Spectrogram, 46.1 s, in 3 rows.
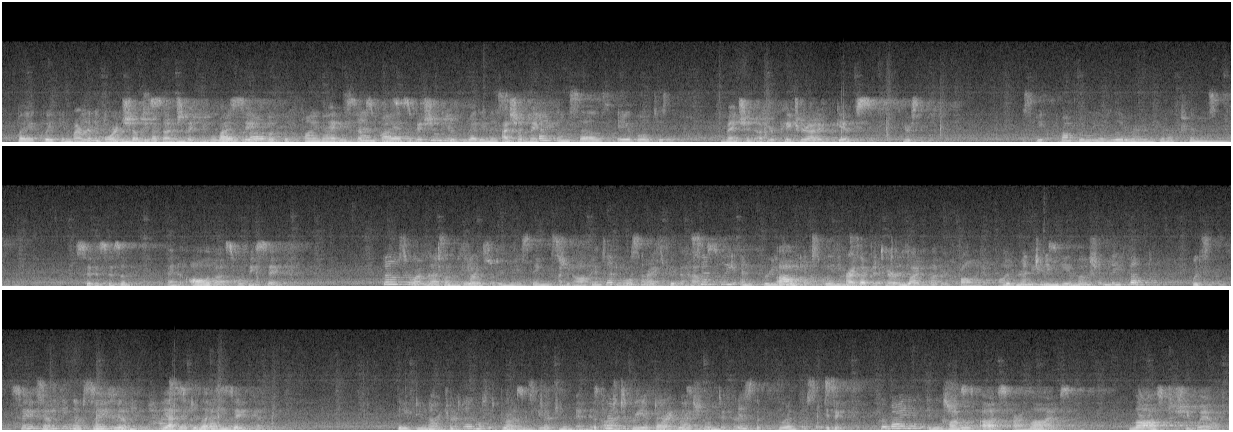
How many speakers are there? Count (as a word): two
